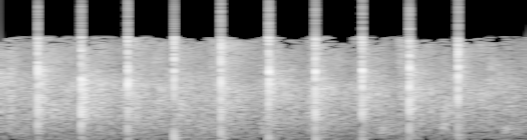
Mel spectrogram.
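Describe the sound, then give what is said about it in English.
A church audience applauding a preacher's morning message, a dense steady patter of claps with one sharp clap ringing out at a regular beat above the rest. No one speaks. “Let's give him a round of applause again.”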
